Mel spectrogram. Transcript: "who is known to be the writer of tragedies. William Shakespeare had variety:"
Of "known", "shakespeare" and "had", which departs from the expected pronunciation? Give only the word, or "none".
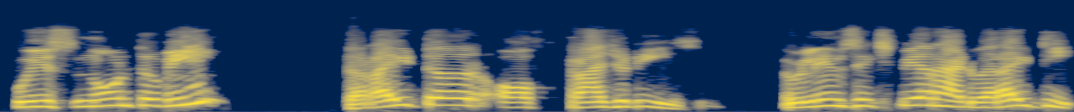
shakespeare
